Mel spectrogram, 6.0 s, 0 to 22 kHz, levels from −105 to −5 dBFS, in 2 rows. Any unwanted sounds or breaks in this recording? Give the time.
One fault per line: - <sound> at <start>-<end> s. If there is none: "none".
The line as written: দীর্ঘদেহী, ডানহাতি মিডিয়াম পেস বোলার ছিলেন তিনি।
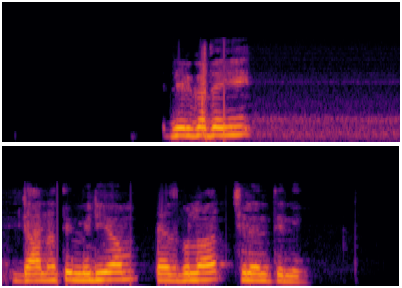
none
